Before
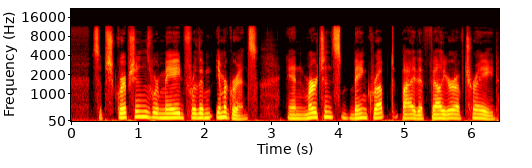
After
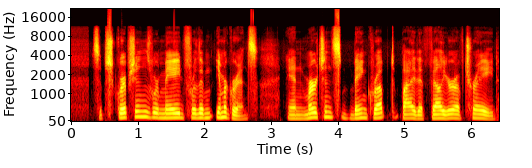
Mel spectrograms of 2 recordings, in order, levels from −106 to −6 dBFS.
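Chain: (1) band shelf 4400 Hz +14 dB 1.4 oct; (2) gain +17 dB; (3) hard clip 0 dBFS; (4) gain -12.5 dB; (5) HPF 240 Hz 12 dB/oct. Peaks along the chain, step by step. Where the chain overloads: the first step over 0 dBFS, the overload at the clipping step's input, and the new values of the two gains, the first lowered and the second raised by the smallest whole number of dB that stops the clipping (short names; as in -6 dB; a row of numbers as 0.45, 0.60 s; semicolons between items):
-7.0, +10.0, 0.0, -12.5, -11.5 dBFS; step 2, 10.0 dB; step 2 +7 dB, step 4 -2.5 dB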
